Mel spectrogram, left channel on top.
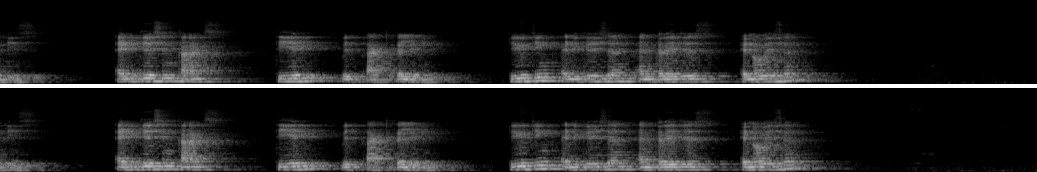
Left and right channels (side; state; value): both; normal; correlation 0.61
